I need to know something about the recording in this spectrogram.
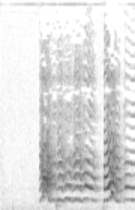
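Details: Lola, a Border Collie searching for her chicken indoors, gives two high, squeaky whines, the first long and wavering, the second shorter and rising, in a small room.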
